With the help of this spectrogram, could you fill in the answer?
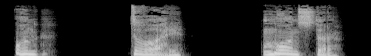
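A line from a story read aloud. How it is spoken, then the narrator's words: Panicked gasp. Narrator (Russian): выдохнула женщина, впадая в какую-то необъяснимую панику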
